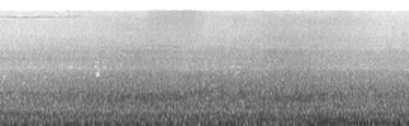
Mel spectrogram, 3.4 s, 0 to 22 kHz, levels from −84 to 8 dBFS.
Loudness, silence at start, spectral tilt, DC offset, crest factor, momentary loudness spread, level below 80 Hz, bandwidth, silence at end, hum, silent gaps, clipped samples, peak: -22 LUFS; 0 s; -6.5 dB/octave; under 0.1%; 14 dB; 4 LU; -26 dBFS; 16 kHz; 0 s; none; none; under 0.1%; -8 dBFS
